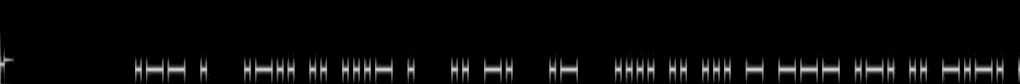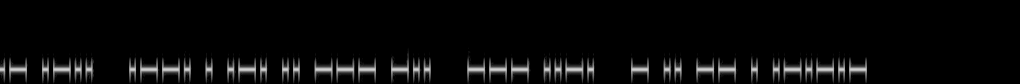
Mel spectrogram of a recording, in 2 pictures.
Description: Morse code, heard as a keyed tone, about 22 wpm, 700 Hz. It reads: WE LIVE IN A HISTORICAL PERIOD OF TIME.
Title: Sentences from Top 1000 Words - Review Part 5 - 22wpm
